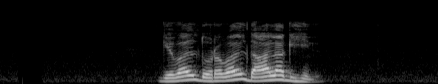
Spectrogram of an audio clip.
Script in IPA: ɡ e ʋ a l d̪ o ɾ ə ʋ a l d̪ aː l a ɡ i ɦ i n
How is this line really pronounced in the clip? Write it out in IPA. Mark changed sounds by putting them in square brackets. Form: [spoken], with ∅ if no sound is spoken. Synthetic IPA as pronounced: ɡ e ʋ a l d̪ o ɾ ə ʋ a l d̪ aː l a ɡ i ɦ i n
